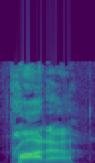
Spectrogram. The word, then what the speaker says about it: Prada: Uh, some of them I w- I didn't even know how to pronounce because they're foreign and uh, but Pravda. Um, oh no, is it Prada? Prada.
